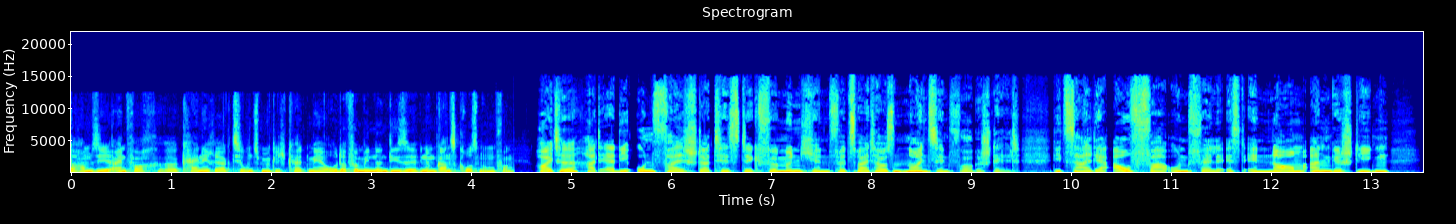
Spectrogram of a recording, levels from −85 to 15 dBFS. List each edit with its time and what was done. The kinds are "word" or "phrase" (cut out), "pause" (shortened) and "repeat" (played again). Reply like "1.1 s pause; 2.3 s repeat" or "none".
none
